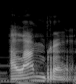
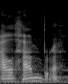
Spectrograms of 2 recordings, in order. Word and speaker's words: Alhambra: found out today, there's Andalusia, not Andalusia, and also it's Alhambra, not Alhambra. I've been pronouncing it so whitely. Apparently it's... Andalusia is how you pronounce it.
